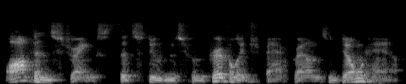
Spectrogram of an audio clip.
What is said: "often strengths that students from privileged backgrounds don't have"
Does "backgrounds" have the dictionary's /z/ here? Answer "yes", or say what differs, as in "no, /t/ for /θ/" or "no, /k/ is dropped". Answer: yes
